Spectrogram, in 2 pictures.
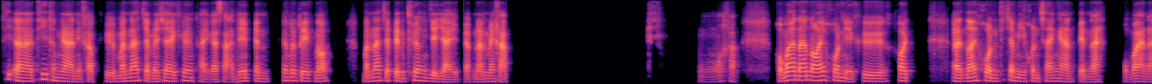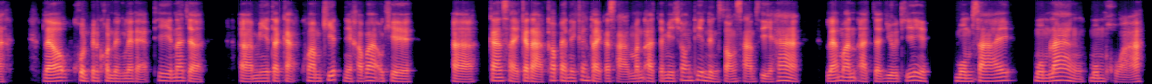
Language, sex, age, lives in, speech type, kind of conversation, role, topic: Thai, male, 25-29, Thailand, conversation, advice, advisor, ฉันควรกำหนดขอบเขตอย่างไรเมื่อถูกขอความช่วยเหลือตลอดวัน?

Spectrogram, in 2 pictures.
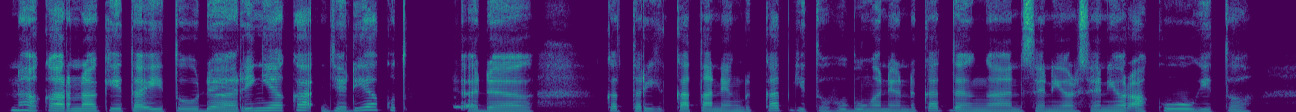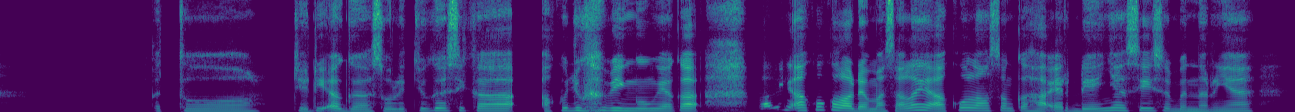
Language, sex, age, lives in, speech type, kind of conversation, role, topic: Indonesian, female, 25-29, Indonesia, conversation, advice, user, Bagaimana cara meminta kenaikan gaji setelah bekerja lama di perusahaan?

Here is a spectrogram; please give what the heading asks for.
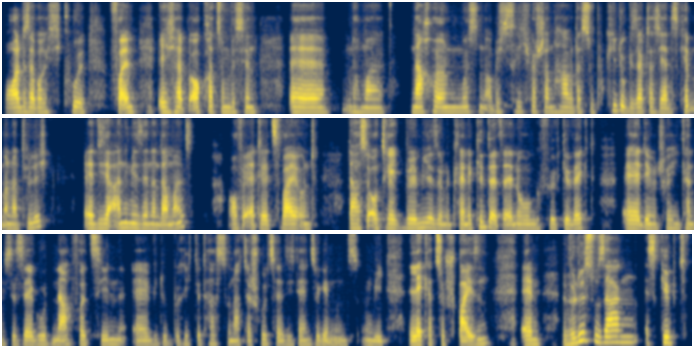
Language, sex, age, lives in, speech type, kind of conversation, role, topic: German, male, 25-29, Germany, conversation, podcast, host, Welches Gericht weckt bei dir sofort Kindheitserinnerungen?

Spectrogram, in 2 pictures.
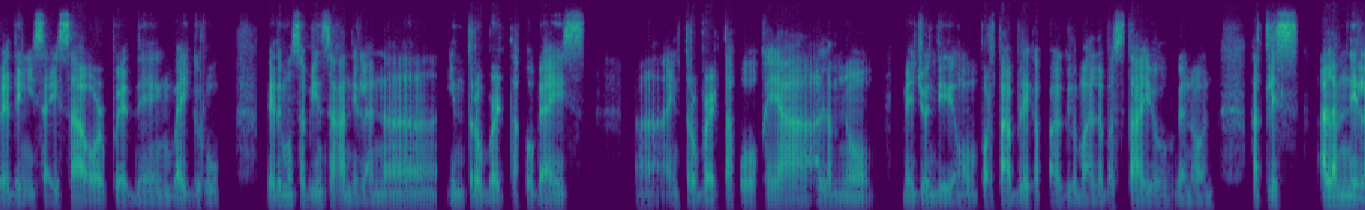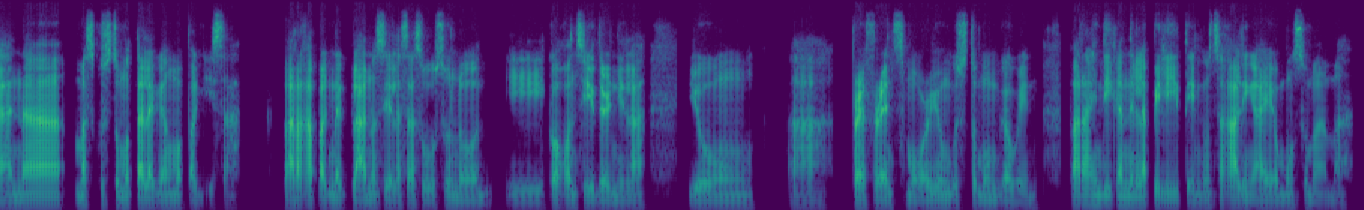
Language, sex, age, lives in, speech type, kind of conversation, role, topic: Filipino, male, 35-39, Philippines, conversation, advice, advisor, Paano ko mababalanse ang pakikisama at oras para sa sarili?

